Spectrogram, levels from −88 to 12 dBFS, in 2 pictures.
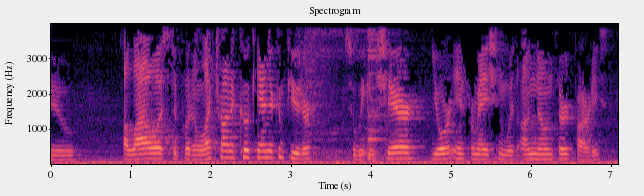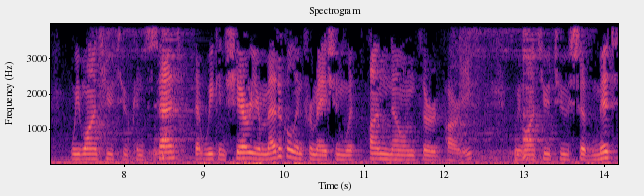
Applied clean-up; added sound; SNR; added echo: none; Dishes, pots, and pans; 17 dB; none.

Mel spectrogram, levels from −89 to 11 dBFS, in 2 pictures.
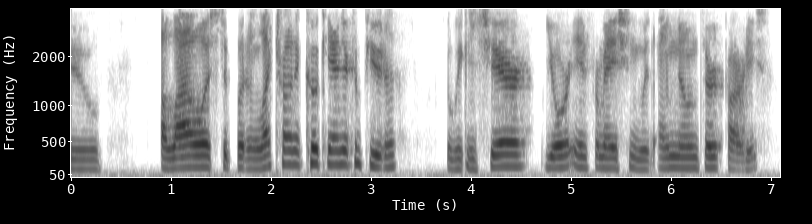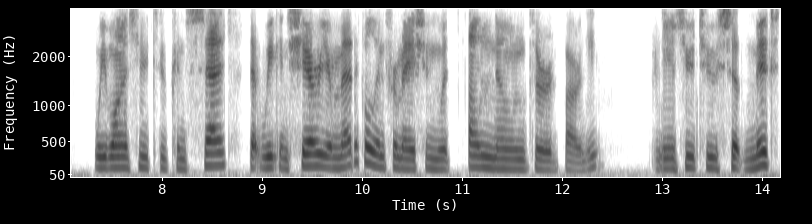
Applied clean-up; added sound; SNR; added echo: neural diffusion model UNIVERSE++.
